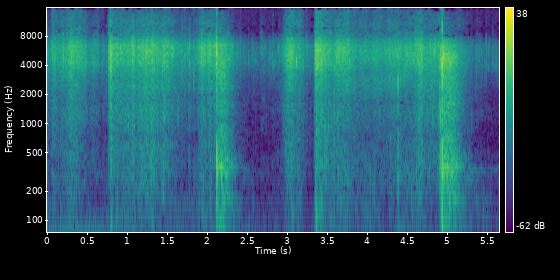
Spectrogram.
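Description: Plastic air pillow packaging from a Lego store order being popped and crushed, several sharp loud bangs separated by crinkling plastic, close by with no talking.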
